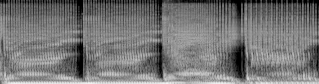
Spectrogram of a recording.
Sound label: BASS SHOT HARD GROWL D#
